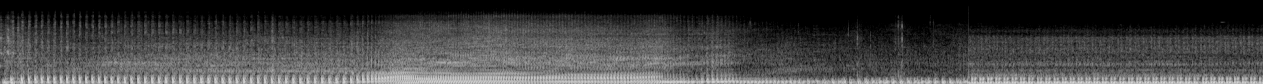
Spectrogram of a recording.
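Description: Adventure motorcycle engine labouring up a loose rocky track. About four seconds in the revs rise and hold, wavering, for about three seconds, then drop back. From about ten seconds in a closer, steady engine note takes over as another bike rides off.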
